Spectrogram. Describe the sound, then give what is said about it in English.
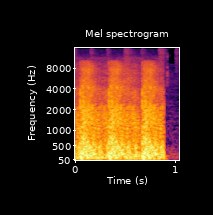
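Neon-colored water balloon rubber bullets from Nerf Riot gear smack into a target in three quick, loud, booming hits, each blending into the next in a dense rumbling burst before cutting off abruptly into silence. “If someone's trying to loot your big wheel, take them out with neon-colored water balloon rubber bullets.”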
